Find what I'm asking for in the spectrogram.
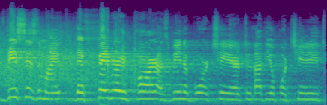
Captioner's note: applause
